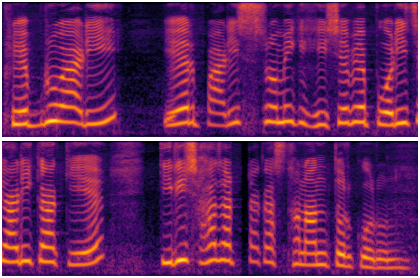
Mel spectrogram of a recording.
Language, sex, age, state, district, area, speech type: Bengali, female, 45-60, West Bengal, South 24 Parganas, rural, read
